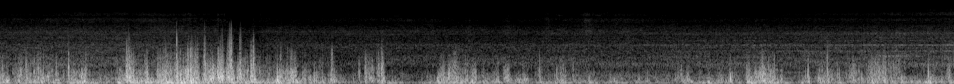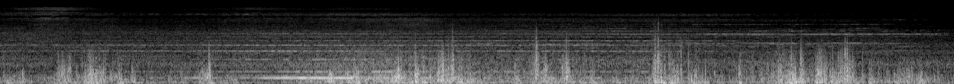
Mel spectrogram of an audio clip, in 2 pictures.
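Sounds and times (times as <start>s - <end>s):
train rumbling and clattering: 0.0s - 19.0s
steady tone: 8.5s - 19.0s.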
